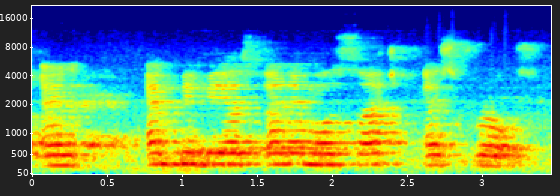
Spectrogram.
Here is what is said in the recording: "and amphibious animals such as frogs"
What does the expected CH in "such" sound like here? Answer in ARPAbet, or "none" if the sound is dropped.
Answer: CH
